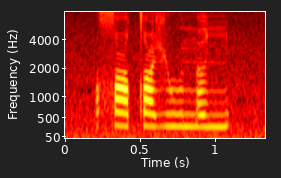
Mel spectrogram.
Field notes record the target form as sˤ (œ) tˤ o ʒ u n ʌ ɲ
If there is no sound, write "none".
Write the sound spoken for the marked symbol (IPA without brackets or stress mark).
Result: ɛ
